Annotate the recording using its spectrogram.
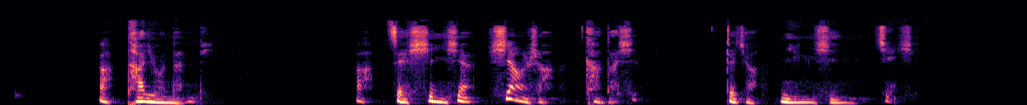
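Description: An elderly man speaks calmly and warmly into a close microphone, with pauses.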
